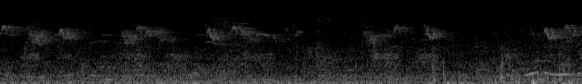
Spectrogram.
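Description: Small birds chirping again and again in short high calls, over steady low background noise, with one sharp click about five seconds in.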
